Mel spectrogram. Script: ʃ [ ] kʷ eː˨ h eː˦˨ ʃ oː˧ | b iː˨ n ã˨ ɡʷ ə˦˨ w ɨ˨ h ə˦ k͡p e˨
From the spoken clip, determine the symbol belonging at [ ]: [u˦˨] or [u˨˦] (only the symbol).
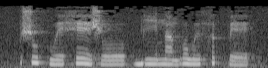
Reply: u˦˨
